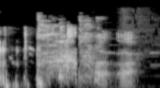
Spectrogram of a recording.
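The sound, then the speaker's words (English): A few short, harsh coughs from someone who is sick burst out at the start, followed by someone talking in a strained, hoarse voice. “Thankfully, I have a mute button on my headset, so you won't hear me cough much.”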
